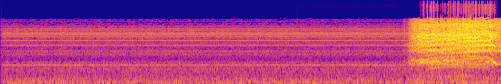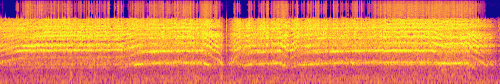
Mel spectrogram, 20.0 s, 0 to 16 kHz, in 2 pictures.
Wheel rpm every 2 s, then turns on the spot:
0, 0, 0, 0, 90, 140, 170, 150, 210, 170.
none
